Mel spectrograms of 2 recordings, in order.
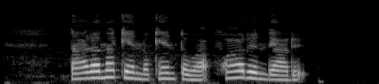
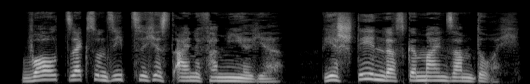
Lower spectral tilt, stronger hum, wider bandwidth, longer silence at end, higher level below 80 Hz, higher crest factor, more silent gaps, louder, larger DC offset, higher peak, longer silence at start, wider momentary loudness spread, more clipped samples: first, -6 dB/octave vs -4 dB/octave; neither; about the same, 11.5 kHz vs 12.5 kHz; first, 0.75 s vs 0.15 s; first, -60 dBFS vs -70 dBFS; about the same, 16 dB vs 18 dB; neither; about the same, -22 LUFS vs -23 LUFS; neither; about the same, -6 dBFS vs -6 dBFS; first, 0.7 s vs 0.25 s; about the same, 9 LU vs 11 LU; neither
